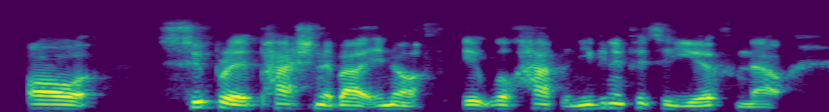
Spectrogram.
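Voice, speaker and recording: Someone speaks at a very fast pace in a British accent, with a dry, close sound and no echo. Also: man. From England. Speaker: automotive media creator. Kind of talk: casual interview chat.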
